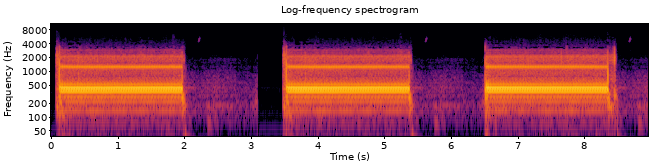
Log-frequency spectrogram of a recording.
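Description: Telephone ringing as a call rings through to voicemail: three long electronic rings, each about two seconds, separated by short silences, loud and steady with no voices.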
